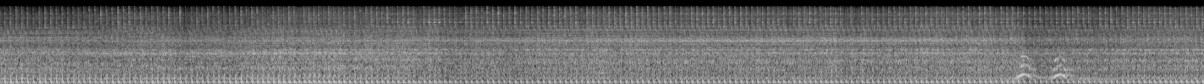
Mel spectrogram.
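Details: Minsk X250 motorcycle (ZiD YX 250 / Irbis TTR250 type, 166FMM single-cylinder, Chongqing Yinxiang-built), warm engine idling: an uneven tapping knock about three to four times a second over the exhaust beat, source unclear.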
